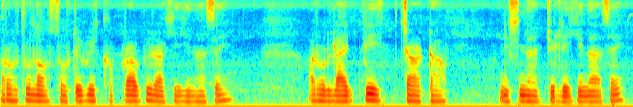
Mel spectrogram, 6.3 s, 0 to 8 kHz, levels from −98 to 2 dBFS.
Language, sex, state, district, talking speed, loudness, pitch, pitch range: Nagamese, male, Nagaland, Dimapur, 160 wpm, -18 LUFS, 120 Hz, 110-125 Hz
